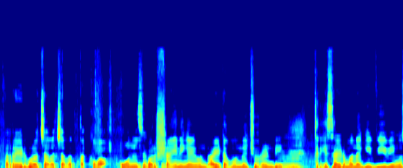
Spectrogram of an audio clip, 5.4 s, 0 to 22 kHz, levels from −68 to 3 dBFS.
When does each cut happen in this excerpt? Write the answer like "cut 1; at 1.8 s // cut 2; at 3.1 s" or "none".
cut 1; at 1.8 s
